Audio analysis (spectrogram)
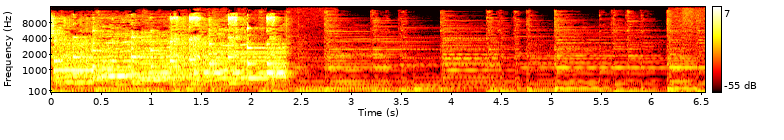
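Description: A Xiaomi Redmi S2 phone rings at full volume: a bright, tonal melody plays loudly for about two seconds, then continues more softly with sparse note bursts, with faint talk in the background.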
